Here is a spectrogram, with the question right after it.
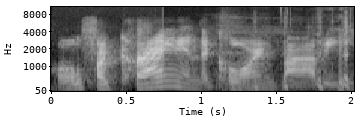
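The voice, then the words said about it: Put-on Midwestern accent. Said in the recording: “let me hear your Midwestern accent”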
